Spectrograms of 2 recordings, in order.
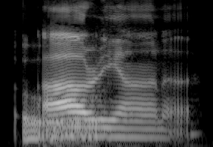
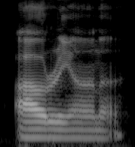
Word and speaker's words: Ariana: to Ariana yeah exactly at least you could say my name right Ariana what about that say it again Arana absolutely not I'm I'm probably the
